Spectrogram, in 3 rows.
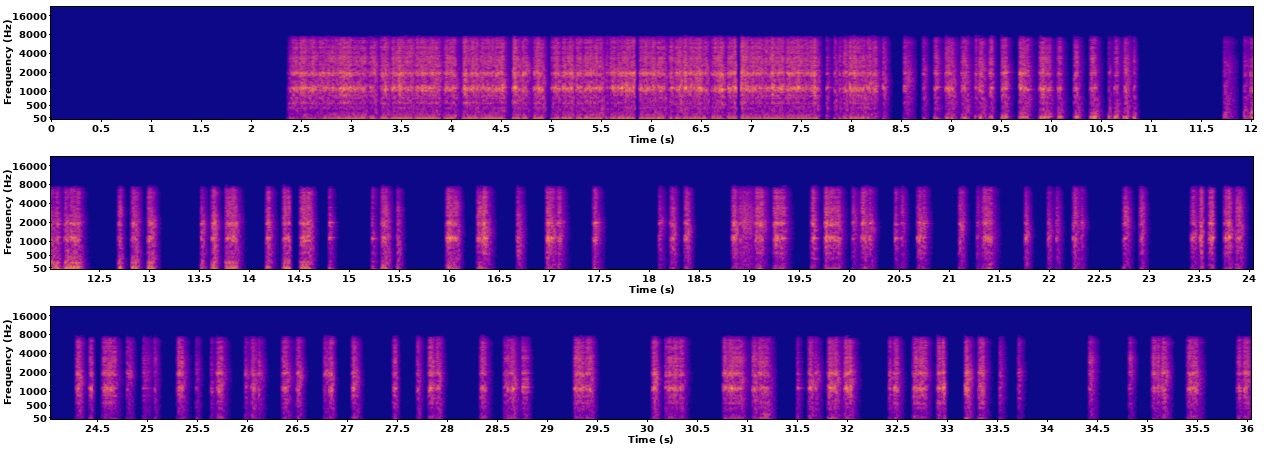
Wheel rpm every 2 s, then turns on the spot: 160, 200, 200, 180, 200, 200, 170, 200, 200, 200, 200, 190, 190, 190, 200, 200, 180, 200.
none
